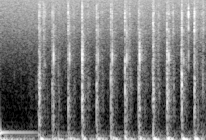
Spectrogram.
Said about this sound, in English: I'm thumping my chest.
